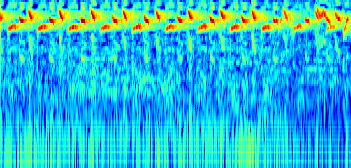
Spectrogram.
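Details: A white-eye's continuous 'sejaluran panjang' song for tutoring other birds: evenly repeated high twittering chirps, roughly three per second, flowing without a break, with faint low rumble beneath.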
